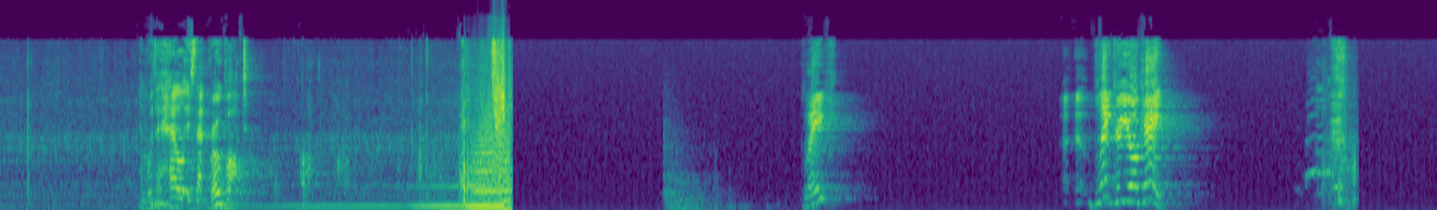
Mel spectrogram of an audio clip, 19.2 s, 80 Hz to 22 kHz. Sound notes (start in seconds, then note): 8.8 distant crashing sound; 17.3 Blake screams from within chamber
